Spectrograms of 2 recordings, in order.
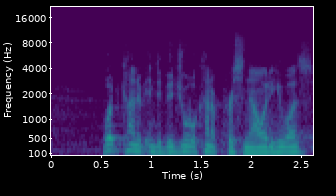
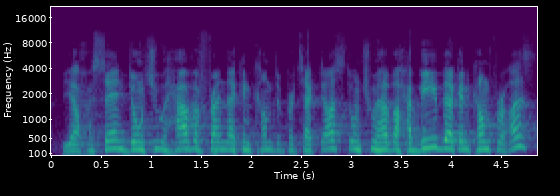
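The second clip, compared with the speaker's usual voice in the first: urgent plea; 7 semitones higher, 5 dB louder than usual. Acted. Zainab pleading with her brother.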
